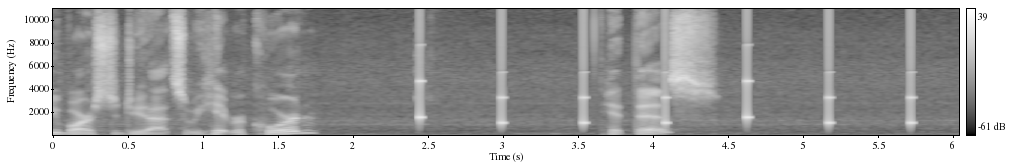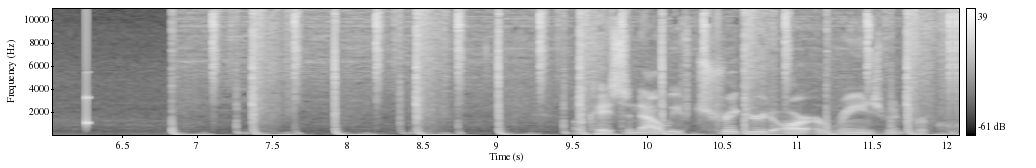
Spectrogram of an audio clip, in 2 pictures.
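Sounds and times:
electronic groove with deep kick drum: 6.9s - 12.0s.

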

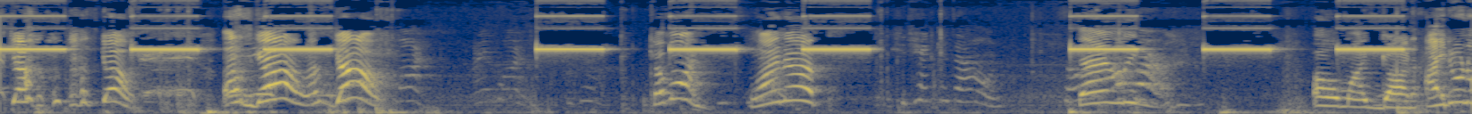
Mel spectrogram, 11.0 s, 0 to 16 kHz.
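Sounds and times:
smoke alarm beeping: 0.0s - 2.7s, 4.0s - 6.7s, 8.0s - 10.8s.

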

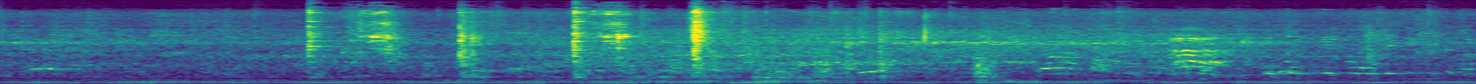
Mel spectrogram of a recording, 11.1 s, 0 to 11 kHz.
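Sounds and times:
metal utensils clinking on pans: 2.2s - 6.4s.

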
